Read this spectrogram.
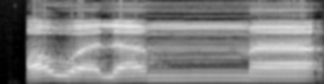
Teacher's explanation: اولما اصابتکم مصیبۃ قد اصبتم مثلیہا قلتم انا ھذا۔ اولما میم مشدد ہے، آواز ناک میں چھپائیں گے، غنہ کریں گے، اس کو کھینچنا ہے۔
